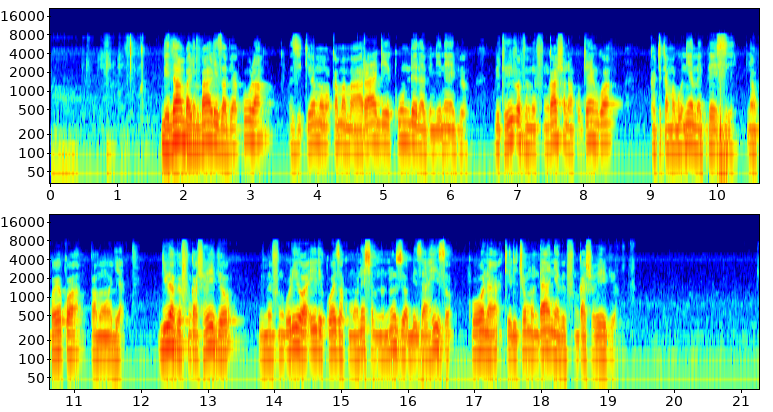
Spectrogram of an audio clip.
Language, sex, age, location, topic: Swahili, male, 18-24, Dar es Salaam, agriculture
